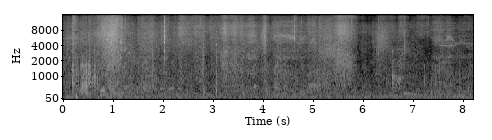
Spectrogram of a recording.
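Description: Small objects knock softly as they are set down on dry ground.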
